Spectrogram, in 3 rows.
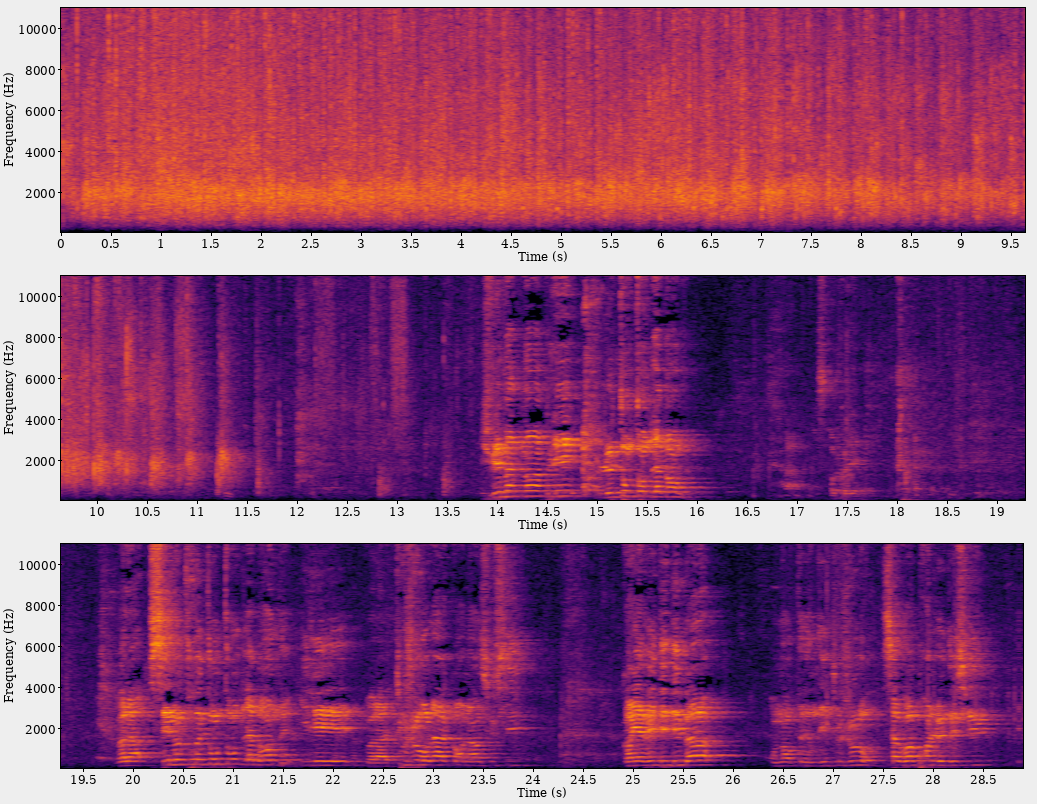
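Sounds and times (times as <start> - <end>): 
loud sustained applause from a large audience: 0.0 - 12.0
speech: 14.0 - 16.1, 20.2 - 23.9, 25.0 - 28.9.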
